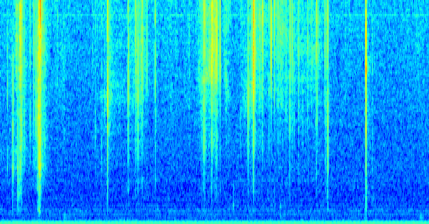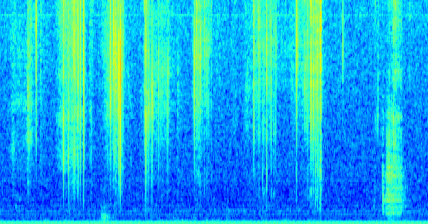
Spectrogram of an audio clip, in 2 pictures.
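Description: Fingertips and nails dig into and peel the skin of a small whole orange held in both hands, giving quiet, bright tearing and scratchy crackles in short scattered bursts. A steady low hum runs underneath throughout.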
